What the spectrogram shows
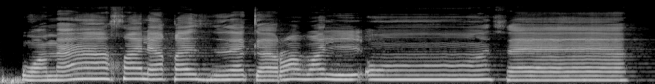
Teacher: وَمَا خَلَقَ الذَّكَرَ وَالْأُنثَىٰ، الف مدہ ہے، ایک الف کے برابر کھینچ کے پڑھیں گے۔ خا اور قاف حروف مستعلیہ میں سے ہیں، دونوں کو پر پڑھیں گے۔ قاف کو ذال کے ساتھ ملائیں گے، حروف شمسی ہے، الف اور لام کو نہیں پڑھیں گے۔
